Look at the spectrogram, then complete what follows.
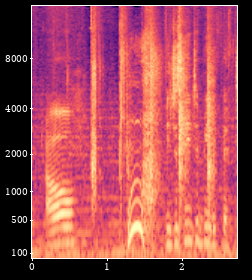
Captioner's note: claps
